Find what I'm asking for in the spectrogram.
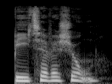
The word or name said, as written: betaversion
